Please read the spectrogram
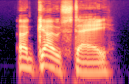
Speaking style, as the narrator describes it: said Andre sarcastically

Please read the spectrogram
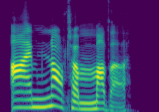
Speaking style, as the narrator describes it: snapped Granny

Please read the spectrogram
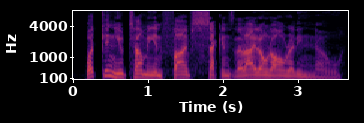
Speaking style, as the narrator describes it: he said sharply

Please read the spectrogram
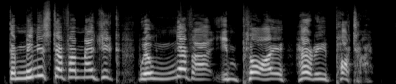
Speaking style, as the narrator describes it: said Umbridge, her voice rising furiously

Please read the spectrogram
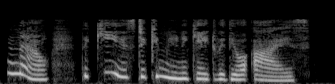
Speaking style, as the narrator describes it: she chirped

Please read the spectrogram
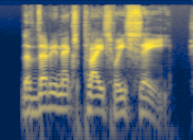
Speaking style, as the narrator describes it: said, setting her jaw firmly

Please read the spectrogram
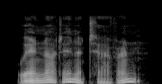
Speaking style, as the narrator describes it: he said through his teeth

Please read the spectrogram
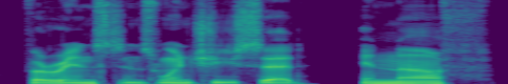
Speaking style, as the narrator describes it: Patricia said firmly

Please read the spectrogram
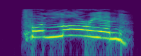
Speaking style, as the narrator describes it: yelling

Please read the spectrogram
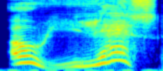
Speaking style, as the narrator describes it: said Hermione eagerly

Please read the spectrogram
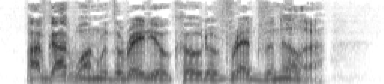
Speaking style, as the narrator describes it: he chuckled

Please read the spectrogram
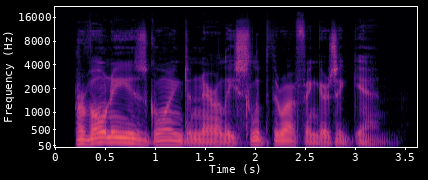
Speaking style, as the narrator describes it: Barnes said gloomily

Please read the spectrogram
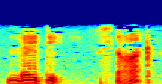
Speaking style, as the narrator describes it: Masha Heddle said thickly

